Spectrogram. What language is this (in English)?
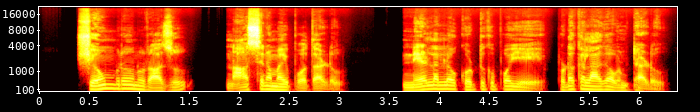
Telugu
